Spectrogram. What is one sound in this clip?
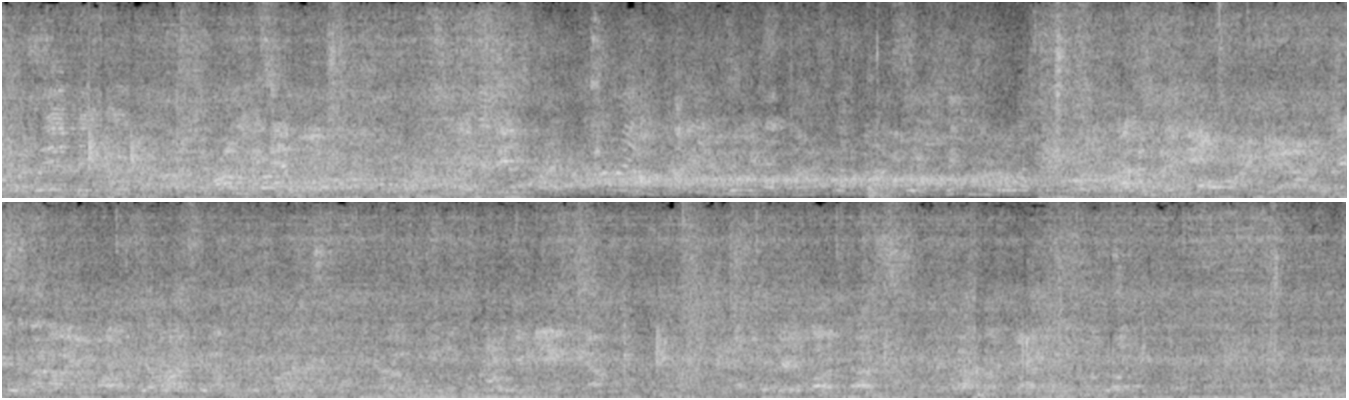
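Pool balls click together.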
